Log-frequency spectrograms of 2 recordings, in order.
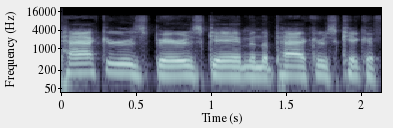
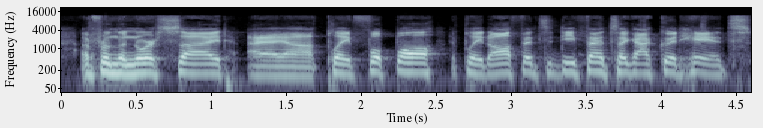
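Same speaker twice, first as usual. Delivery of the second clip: put-on heavy, thick, laid-on Chicago accent. Retelling a fan's interview after a catch: strong Chicago accent. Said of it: "with the most Chicago accent".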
